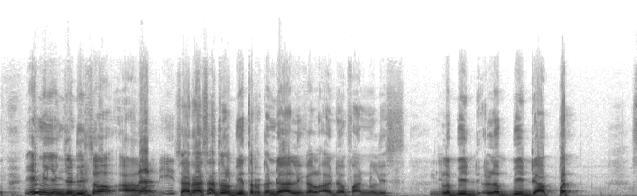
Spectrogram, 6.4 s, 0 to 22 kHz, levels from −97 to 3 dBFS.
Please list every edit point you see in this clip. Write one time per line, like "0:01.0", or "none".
0:01.6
